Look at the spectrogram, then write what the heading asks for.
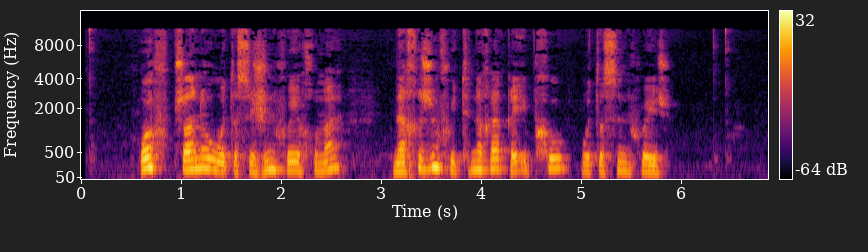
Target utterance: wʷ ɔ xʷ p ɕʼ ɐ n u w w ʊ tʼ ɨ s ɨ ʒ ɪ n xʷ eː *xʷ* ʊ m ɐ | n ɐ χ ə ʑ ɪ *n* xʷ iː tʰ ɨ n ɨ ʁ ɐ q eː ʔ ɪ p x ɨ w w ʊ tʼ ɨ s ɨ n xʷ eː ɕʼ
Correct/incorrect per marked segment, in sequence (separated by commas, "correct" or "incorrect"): incorrect, incorrect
